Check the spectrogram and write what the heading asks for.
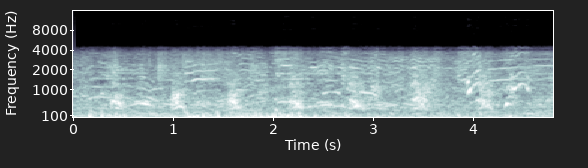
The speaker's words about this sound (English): We've got Trucker. He's barking up a storm. He wants that toy. He's gonna get that toy.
